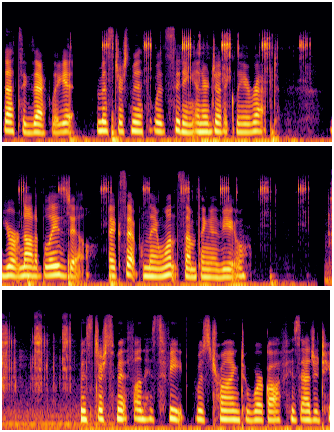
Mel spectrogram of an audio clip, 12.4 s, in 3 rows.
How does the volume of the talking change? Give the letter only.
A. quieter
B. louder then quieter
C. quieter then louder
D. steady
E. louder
D.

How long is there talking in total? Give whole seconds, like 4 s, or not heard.
10 s.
